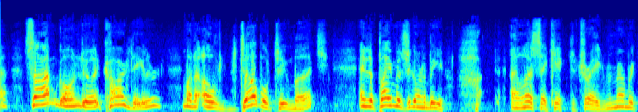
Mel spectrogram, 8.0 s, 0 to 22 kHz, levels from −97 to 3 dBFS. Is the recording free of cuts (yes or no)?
no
